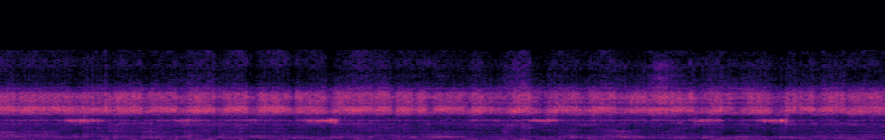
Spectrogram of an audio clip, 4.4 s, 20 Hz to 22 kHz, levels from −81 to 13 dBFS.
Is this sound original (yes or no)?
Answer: no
